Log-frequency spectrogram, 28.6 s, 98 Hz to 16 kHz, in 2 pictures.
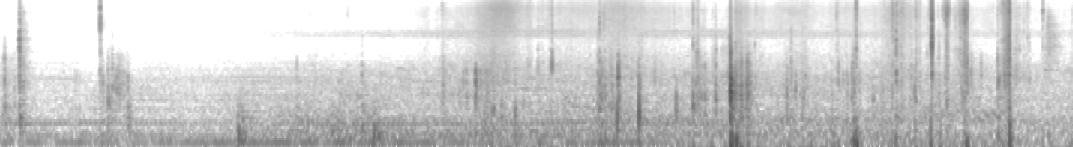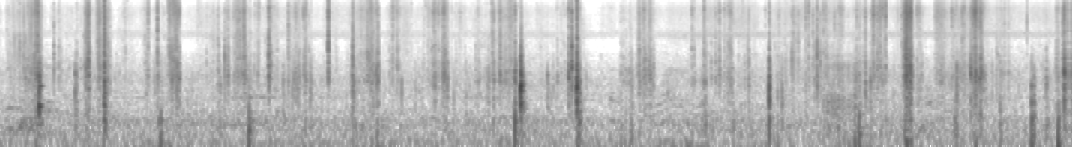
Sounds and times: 3.0s Squirrels On My Roof 28.6s

